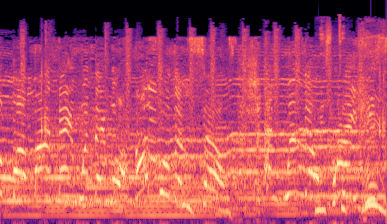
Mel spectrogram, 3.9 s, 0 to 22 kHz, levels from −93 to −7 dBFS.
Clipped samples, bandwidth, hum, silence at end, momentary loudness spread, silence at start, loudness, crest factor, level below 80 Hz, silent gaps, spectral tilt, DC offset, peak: under 0.1%; 16.5 kHz; none; 0 s; 2 LU; 0 s; -12 LUFS; 12 dB; -52 dBFS; none; -2 dB/octave; under 0.1%; 0 dBFS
